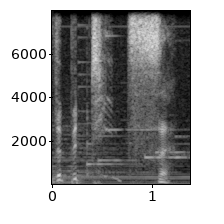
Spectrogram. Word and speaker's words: The Petites: Spring Carol de la formation The Petites à la chance au coureur. Et oui, c'est bien comme ça qu'on nous dit de le prononcer dans leur document de presse. The Petites, The Mighty Antlers of Song EP.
